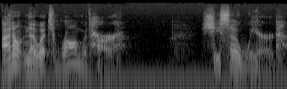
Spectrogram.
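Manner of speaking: very low, soft put-on teenage girl voice. Giving an example of cruel words about someone, in a teenage girl voice. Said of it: "That's my teenage girl voice".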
